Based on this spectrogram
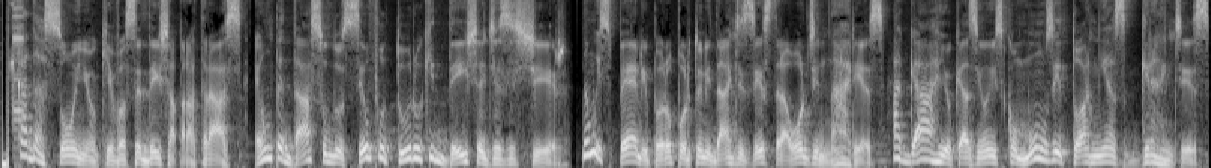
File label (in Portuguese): locução institucional; Banco De Vozes; Soluções Em Audio Produtora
